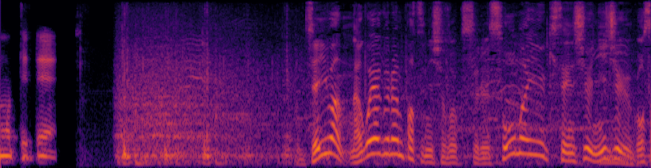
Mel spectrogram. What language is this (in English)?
Japanese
